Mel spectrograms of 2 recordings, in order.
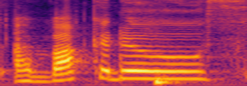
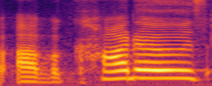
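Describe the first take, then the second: First: Avocados said playfully, higher, stress shifted to the second syllable, a-VO-ca-dos; a playful Scooby-Doo nod on avocados, stress on VO. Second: Said in the usual way. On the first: Shown as a demonstration. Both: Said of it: "as I like to call them".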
